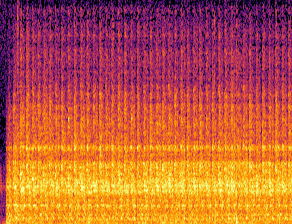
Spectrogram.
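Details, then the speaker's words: VW Rabbit pickup restarted hot after about an hour of driving: brief crank, won't start until the accelerator is pressed, then catches into a busy, slightly uneven fast idle. Happens every time when hot, cause unknown. "right it does that see it doesn't want to doesn't want to turn on but if i put my foot on the accelerator"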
